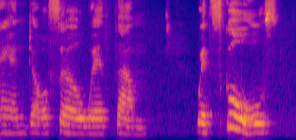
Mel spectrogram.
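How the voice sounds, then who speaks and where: A woman with a Caribbean accent talks at a very slow pace, her pitch varying in an ordinary way. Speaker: divorce ministry volunteer speaker. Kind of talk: interview, personal testimony. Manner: hesitant, many fillers.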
